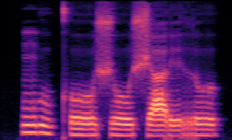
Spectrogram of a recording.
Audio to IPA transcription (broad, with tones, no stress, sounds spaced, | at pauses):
ŋ u˦˨ kʰ oː˨ ʃ oː˨ ʃ a˨ ɾ ɪ˨˦ r ʊ˦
